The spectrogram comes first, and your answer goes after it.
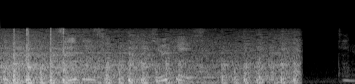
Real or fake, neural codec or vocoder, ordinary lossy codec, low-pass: real; none; none; 5.4 kHz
